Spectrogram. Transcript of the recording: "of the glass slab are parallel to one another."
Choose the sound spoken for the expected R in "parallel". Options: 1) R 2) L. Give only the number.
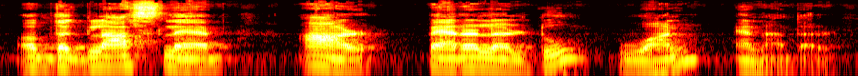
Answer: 1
